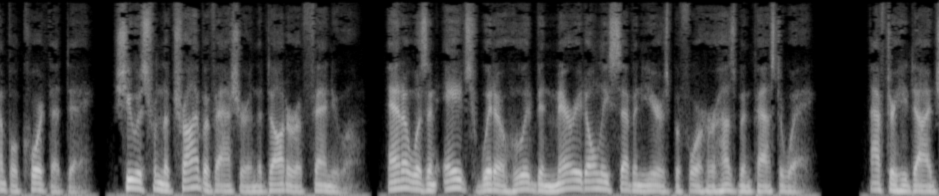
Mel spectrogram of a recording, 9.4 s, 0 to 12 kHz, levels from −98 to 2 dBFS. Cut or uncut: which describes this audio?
cut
